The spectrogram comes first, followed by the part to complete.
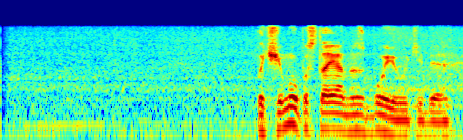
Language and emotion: Russian, neutral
